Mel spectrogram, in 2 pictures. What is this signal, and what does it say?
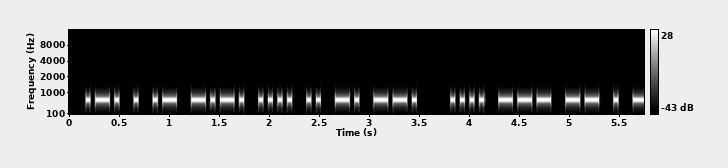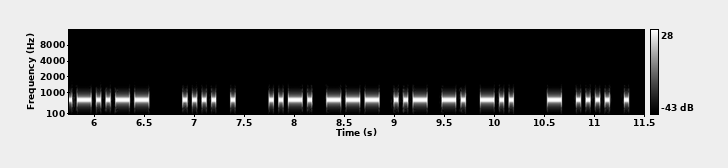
Morse code, heard as a keyed tone, about 25 wpm, 700 Hz. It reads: REACHING HOME, HE FOUND THE
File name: Pinocchio / Pinocchio ch4 25 25 ik1hge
